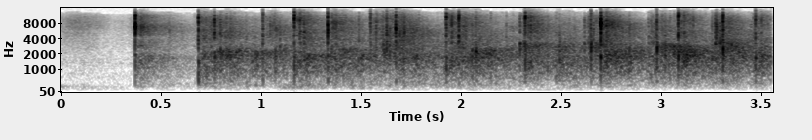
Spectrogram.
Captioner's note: clapping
